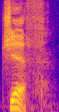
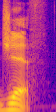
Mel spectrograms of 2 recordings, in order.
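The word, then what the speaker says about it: GIF: adhere to that I am also somebody who pronounces it as jiff so fight me the creator said jiff I go with the source material okay so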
